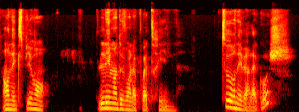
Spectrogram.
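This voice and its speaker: Slow, gravelly-voiced woman yoga teacher. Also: low-pitched. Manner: calm, gently guiding cues. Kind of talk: guided yoga instruction.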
